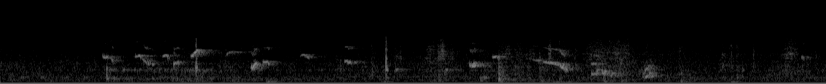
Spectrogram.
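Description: Several 30-day-old Border collie puppies whining in short, high calls that glide up and down and overlap, with a few sharp clicks among them.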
